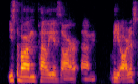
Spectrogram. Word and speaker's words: Esteban: By the way, I got to pronounce his name right, which is Esteban. Esteban Pally is our lead artist on Starfield.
